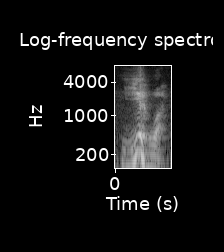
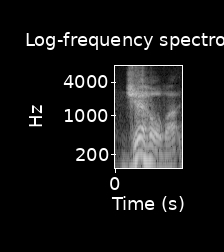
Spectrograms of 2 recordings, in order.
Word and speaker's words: Yahweh: So if you would say Jehovah that would like alter the name of Yahwa and not only that the way you even spell it and pronounce it.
